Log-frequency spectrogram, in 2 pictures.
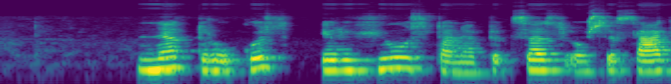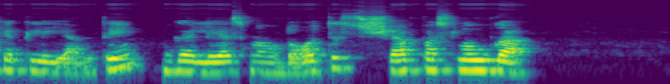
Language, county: Lithuanian, Kaunas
